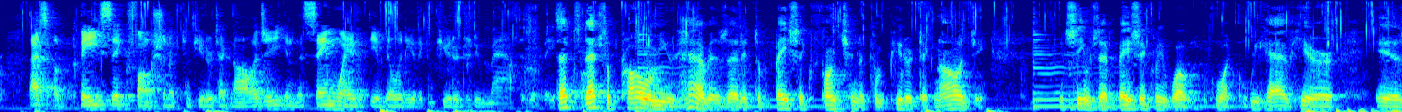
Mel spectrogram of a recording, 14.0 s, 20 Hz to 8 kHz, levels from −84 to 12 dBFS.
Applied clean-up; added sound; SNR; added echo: none; Chewing, mastication + Acoustic guitar; 12 dB; none.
